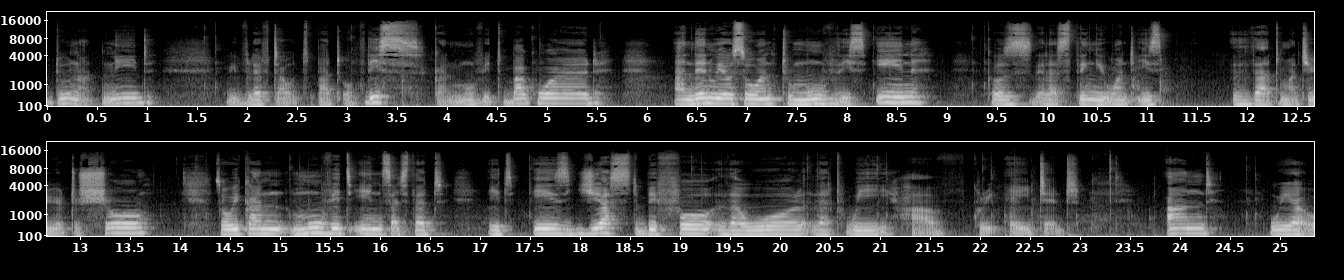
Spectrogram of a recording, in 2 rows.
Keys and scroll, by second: 18.6 Escape.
